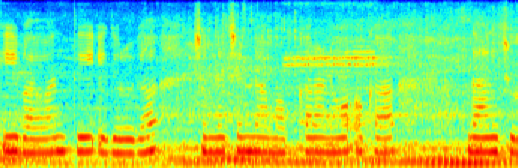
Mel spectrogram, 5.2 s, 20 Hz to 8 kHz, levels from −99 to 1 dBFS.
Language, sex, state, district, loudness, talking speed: Telugu, female, Andhra Pradesh, Krishna, -16 LUFS, 115 wpm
